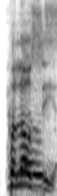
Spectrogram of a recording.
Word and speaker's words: Pelosi: How do you How do you properly pronunciate her name? Pelosi.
